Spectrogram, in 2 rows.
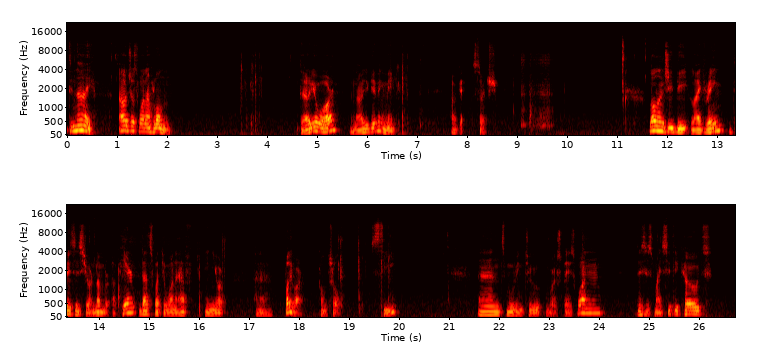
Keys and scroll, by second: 3.2-4.4 typing, 6.3-7.2 typing, 19.6 ctrl+c.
